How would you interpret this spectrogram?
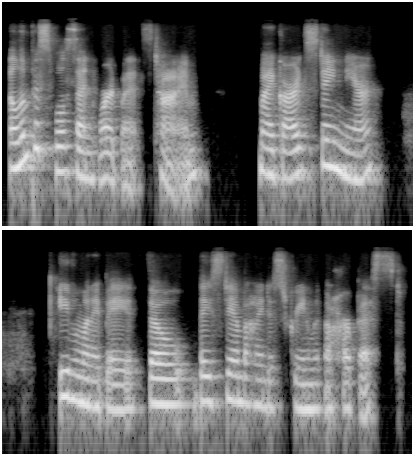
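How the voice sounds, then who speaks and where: A woman reads a children's diary-style novel aloud in the first person. Her voice sits at a middle pitch, and her delivery is expressive. Now and then she breaks off to explain something to her listeners. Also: creaky.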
